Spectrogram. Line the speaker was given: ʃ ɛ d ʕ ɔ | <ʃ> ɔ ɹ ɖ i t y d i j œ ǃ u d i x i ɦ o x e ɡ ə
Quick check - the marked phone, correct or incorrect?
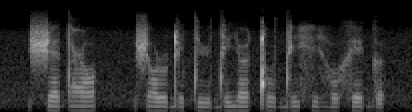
correct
